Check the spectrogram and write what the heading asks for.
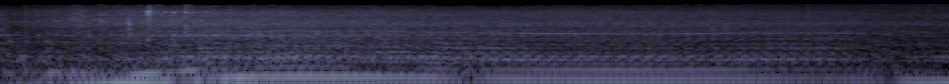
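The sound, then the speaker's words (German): The small car of Pater Clemens Habiger, a monk, revs up and pulls away as he sets off to visit prisoners, its low hum rising in pitch then settling into a steady drone before easing off near the end. “Er ist schon wieder in seiner Pfanne unterwegs.”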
